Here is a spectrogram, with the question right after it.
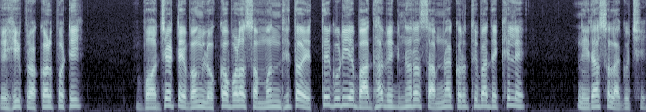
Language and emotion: Odia, sad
